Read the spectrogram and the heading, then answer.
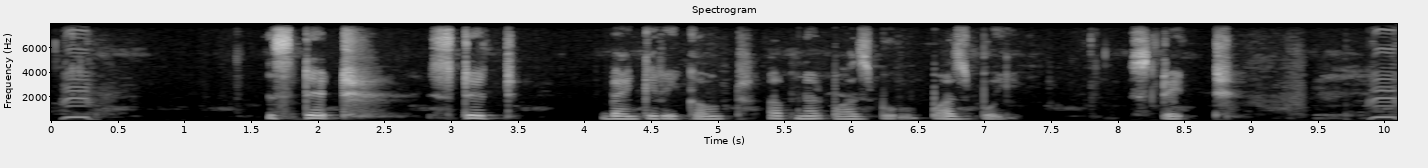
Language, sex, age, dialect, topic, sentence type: Bengali, female, 18-24, Rajbangshi, banking, question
